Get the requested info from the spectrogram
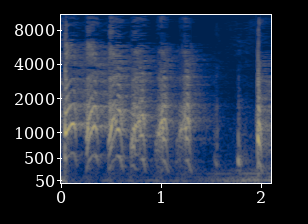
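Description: A man laughing hard: a quick run of about eight short bursts that trails off about a second and a half in.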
